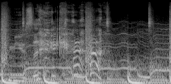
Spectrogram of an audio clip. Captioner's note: laughing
